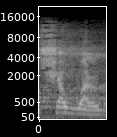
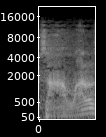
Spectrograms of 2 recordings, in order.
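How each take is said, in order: First: It is said with Arabic sounds, with 'sy'. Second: It is said with Javanese sounds, with plain 's'. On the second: "Angel ya penak"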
